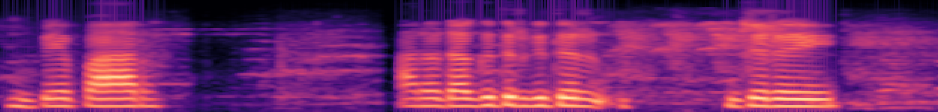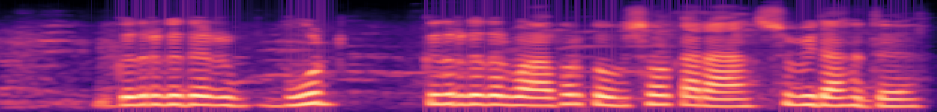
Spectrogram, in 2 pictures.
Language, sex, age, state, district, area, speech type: Bodo, female, 45-60, Assam, Udalguri, urban, spontaneous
